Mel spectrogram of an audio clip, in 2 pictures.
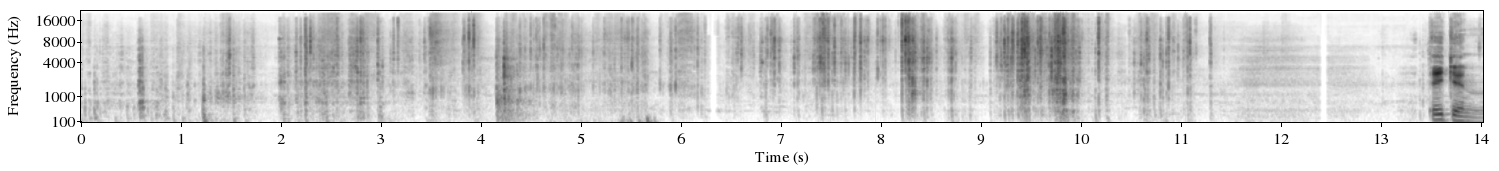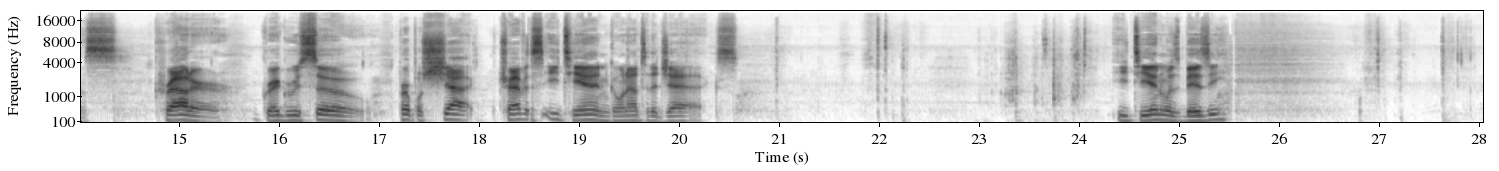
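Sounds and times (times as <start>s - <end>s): foil wrapper tearing and crinkling: 2.2s - 11.4s.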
